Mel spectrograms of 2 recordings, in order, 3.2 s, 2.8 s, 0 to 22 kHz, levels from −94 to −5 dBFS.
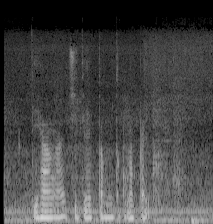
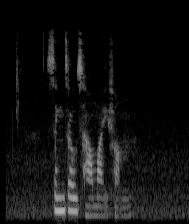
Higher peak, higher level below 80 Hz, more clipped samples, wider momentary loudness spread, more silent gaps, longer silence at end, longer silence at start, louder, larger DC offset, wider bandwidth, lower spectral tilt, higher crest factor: first, -14 dBFS vs -28 dBFS; first, -42 dBFS vs under -90 dBFS; neither; about the same, 13 LU vs 13 LU; neither; second, 0 s vs 0.85 s; second, 0.05 s vs 0.25 s; first, -31 LUFS vs -42 LUFS; neither; about the same, 13 kHz vs 13 kHz; first, -7 dB/octave vs -3 dB/octave; about the same, 16 dB vs 18 dB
